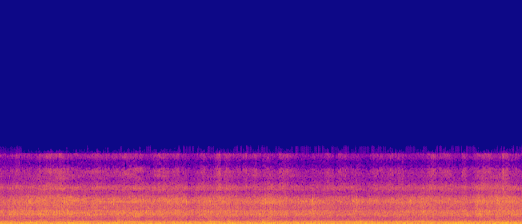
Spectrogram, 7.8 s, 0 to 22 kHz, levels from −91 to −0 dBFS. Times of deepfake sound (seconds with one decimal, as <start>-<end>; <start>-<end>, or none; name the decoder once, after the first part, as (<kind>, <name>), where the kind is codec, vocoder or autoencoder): 0.7-2.3 (codec, DAC)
